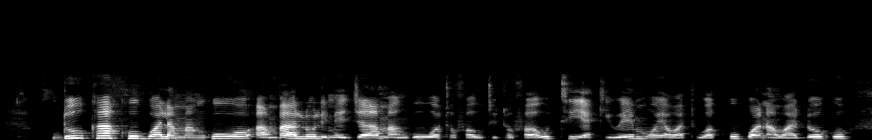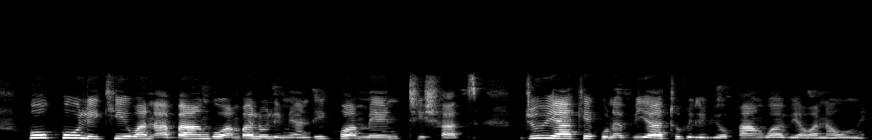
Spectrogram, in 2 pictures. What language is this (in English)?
Swahili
